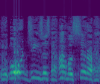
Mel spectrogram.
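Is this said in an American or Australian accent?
Australian. It is said in an Australian accent.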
